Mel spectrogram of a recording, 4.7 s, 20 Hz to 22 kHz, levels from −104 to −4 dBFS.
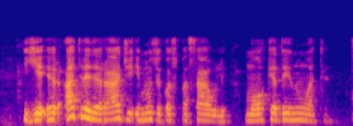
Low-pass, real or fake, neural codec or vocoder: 7.2 kHz; real; none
